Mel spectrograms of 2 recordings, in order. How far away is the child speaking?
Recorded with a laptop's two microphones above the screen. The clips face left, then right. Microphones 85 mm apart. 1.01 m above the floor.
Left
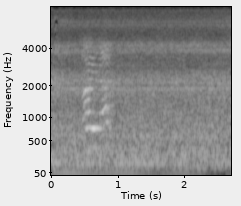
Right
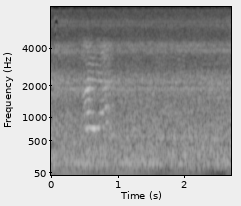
About 2.5 m.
